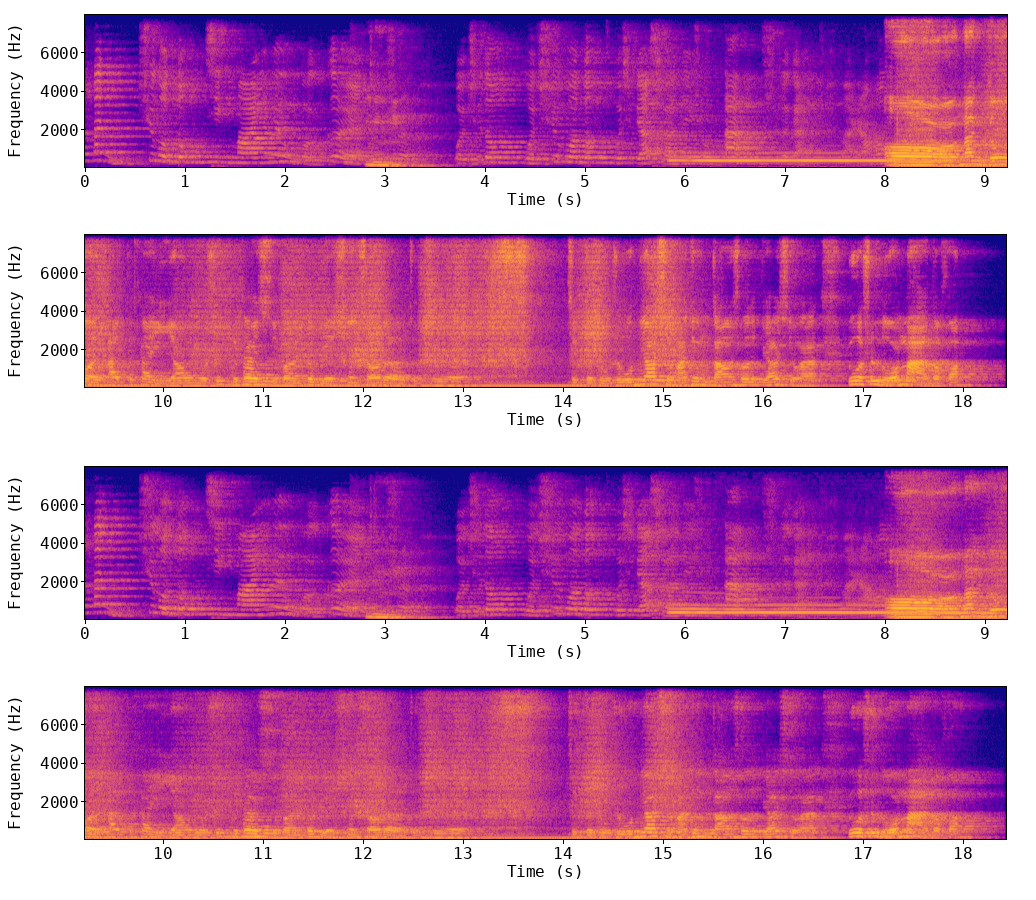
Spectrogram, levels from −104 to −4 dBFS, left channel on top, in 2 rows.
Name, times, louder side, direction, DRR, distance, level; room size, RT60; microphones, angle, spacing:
voice 1, 0.1-3.3 3.7-8.5 10.2-10.6, equal, 10° left, -1 dB, 7.5 m, -41 dB
voice 2, 2.8-3.2 8.0-13.7 14.1-18.0, left 2 dB, 60° left, 3 dB, 3.2 m, -24 dB
sound 1, 5.8-9.9, right 1 dB, 75° right, 1.9 m, -30 dB
sound 2, 8.1-15.6, left 4 dB, 30° left, 2.1 m, -32 dB
29.5 x 14.5 x 9.5 m, 1.3 s
head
